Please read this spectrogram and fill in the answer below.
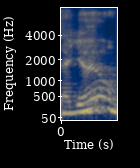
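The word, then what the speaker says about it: Haier: exemple c'est l'entreprise ailleurs donc ailleurs ça s'écrit H a I e r pas comme ailleurs oui exactement et sinon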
